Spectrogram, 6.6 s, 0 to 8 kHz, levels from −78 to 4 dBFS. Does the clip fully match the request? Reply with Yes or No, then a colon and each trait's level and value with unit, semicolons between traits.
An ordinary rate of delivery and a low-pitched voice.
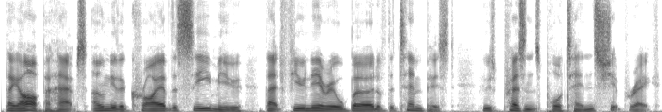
Yes: average, 180 wpm; low, 105 Hz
